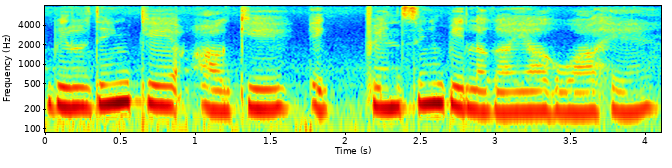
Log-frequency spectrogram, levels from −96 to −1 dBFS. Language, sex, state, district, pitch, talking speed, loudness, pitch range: Hindi, female, Arunachal Pradesh, Papum Pare, 210 Hz, 115 wpm, -14 LUFS, 190-230 Hz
